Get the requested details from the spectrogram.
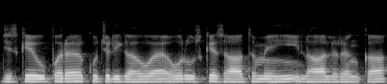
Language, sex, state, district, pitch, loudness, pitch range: Hindi, male, Chandigarh, Chandigarh, 130 Hz, -14 LUFS, 125-135 Hz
